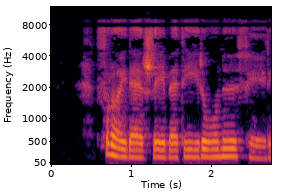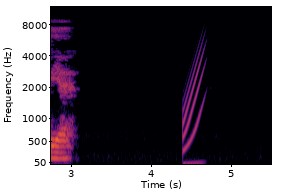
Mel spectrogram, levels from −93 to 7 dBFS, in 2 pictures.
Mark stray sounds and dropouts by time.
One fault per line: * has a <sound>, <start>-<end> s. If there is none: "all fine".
* has a chirp, 4.4-4.7 s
